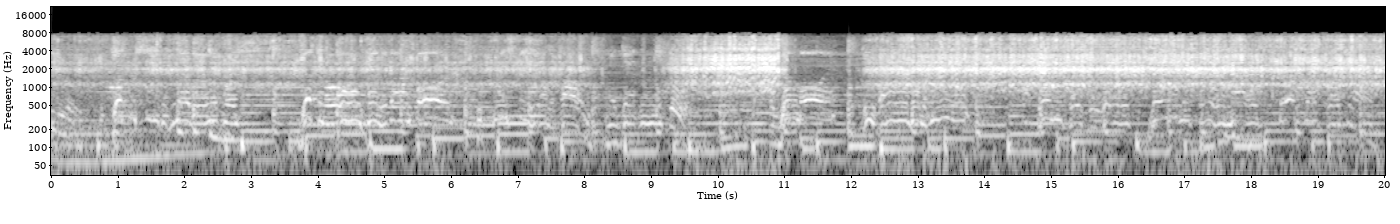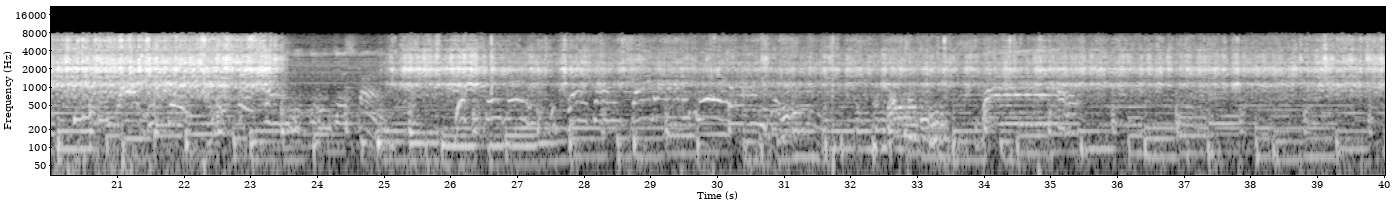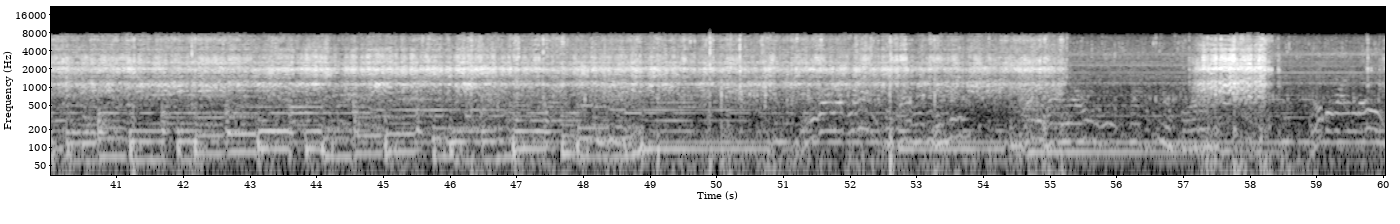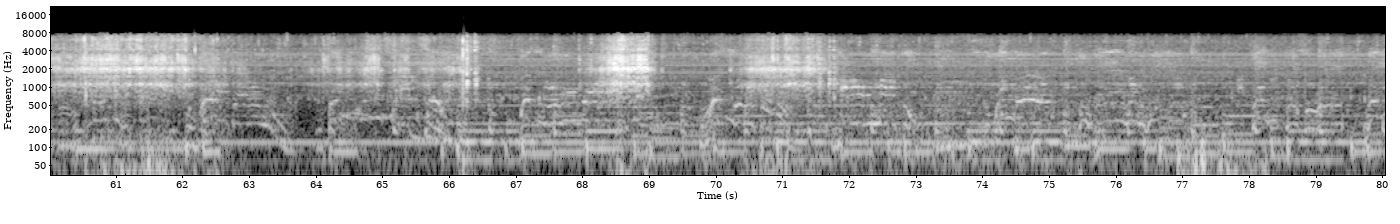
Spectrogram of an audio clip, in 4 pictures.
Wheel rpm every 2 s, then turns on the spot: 40, 40, 30, 40, 30, 50, 60, 80, 80, 70, 70, 50, 20, 40, 30, 30, 30, 30, 30, 40, 40, 40, 40, 40, 40, 40, 40, 20, 30, 10, 50, 20, 20, 10, 20, 30, 0, 0, 0, 0.
none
